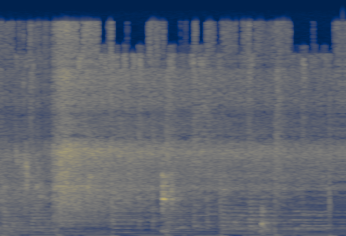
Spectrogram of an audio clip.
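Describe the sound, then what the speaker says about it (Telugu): Grated carrots fry in ghee for carrot laddu, producing a steady close sizzle, with soft stirring scrapes roughly every half second and a low rhythmic hum underneath. "ఇప్పుడు క్యారెట్ అందులో వేసి బాగా వేయించుకోవాలి"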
